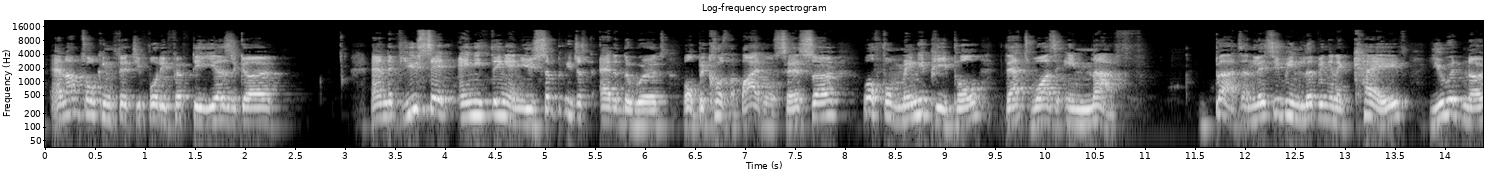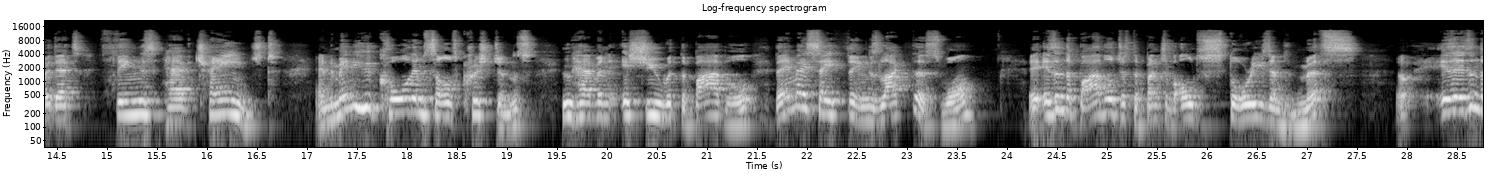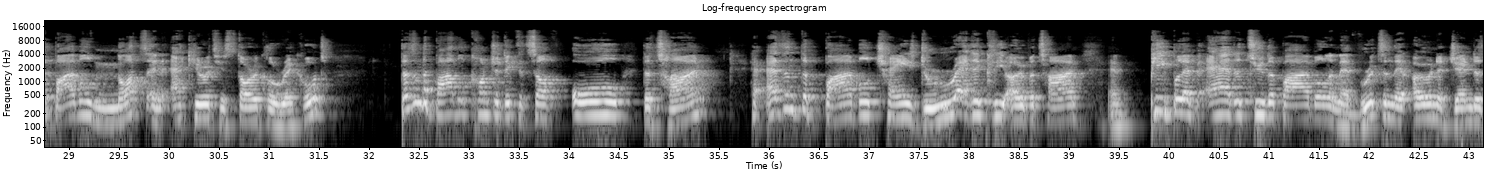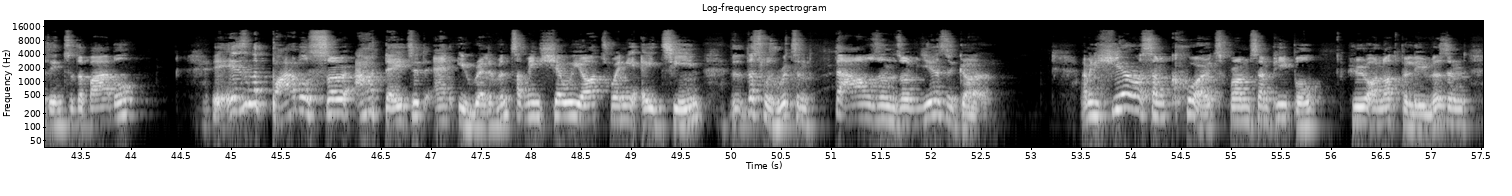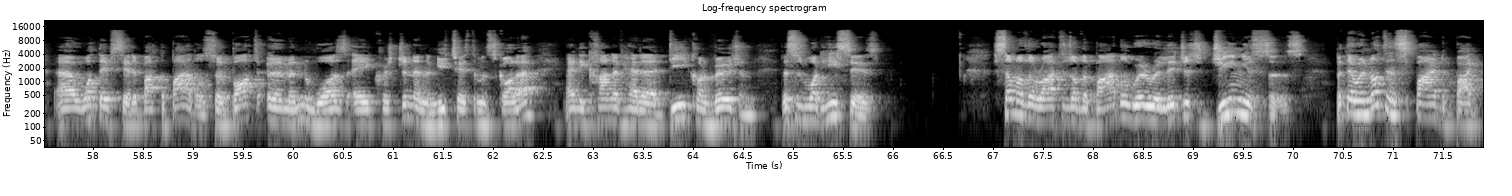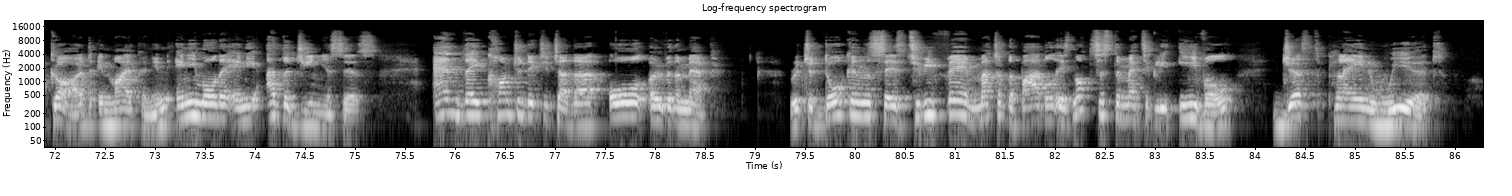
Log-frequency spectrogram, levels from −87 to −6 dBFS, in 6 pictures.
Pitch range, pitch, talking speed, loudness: 140-185 Hz, 160 Hz, 165 wpm, -19 LUFS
